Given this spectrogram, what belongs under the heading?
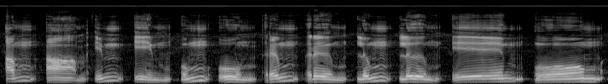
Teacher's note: ಮಕಾರ ಅಂದರೆ ಅದರ ಅರ್ಧ ಅದನ್ನು ಖಾಲಿ ಉಚ್ಚಾರಿಸಲಿಕ್ಕೆ ಆಗುದಿಲ್ಲ ಮೂಗಿನಿಂದ ಉಚ್ಚರಿಸಬೇಕು ಆವಾಗ ಅದನ್ನು ಹೇಗೆ ಉಚ್ಚರಿಸಬೇಕು ಹೇಳಿದರೆ ಸ್ವರದ ಸಹಾಯದಿಂದ ಉಚ್ಚಾರಿಸಬೇಕು ಅಥವಾ ಸ್ವರ ಸಹಿತವಾದ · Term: ಅನುಸ್ವಾರ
